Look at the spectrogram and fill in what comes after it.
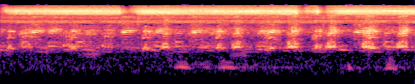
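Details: Frogs in chorus, rapid overlapping croaks of roughly two to three per second, mid-pitched with occasional deeper notes, set against a constant high whine.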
